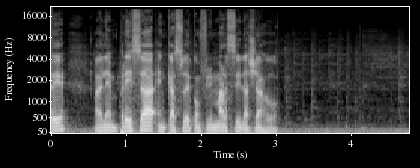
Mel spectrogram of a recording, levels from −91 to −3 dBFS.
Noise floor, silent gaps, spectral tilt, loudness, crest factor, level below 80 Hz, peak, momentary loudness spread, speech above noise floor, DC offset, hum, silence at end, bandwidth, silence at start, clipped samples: -43 dBFS; none; -5 dB/octave; -19 LUFS; 18 dB; -34 dBFS; -4 dBFS; 13 LU; 24 dB; under 0.1%; none; 0 s; over 20 kHz; 0 s; under 0.1%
